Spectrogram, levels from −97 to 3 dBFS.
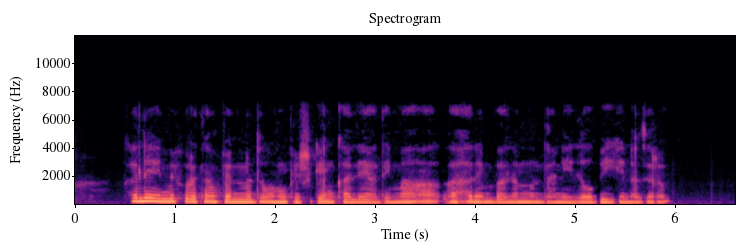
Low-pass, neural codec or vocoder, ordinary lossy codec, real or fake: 7.2 kHz; codec, 16 kHz, 4 kbps, FreqCodec, larger model; MP3, 96 kbps; fake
